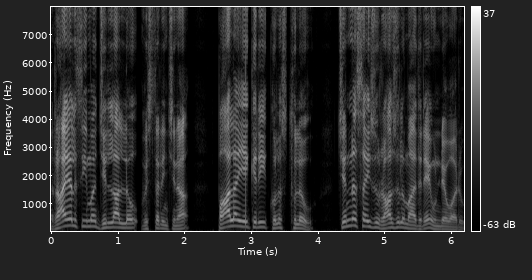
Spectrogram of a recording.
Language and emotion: Telugu, neutral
